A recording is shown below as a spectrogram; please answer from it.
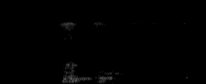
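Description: Near silence: room tone, with a faint brief sound about half a second to a second in.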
